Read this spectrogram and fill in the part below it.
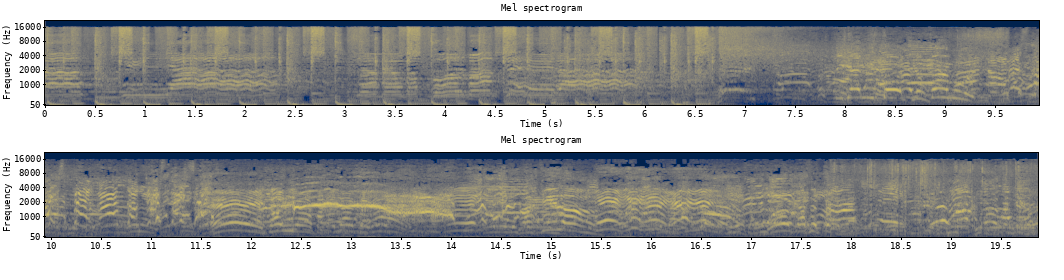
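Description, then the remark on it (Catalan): A dense crowd shouts and yells over one another in chaotic, agitated bursts, with scattered screams and running commotion as Guardia Civil riot police clash with people protesting the start of works without prior notice at the Can Bernat estate in Sant Rafel, after a short stretch of steady rhythmic noise. “Estem escoltant una de les escenes de tensió viscudes entre els antiavalots de la Guàrdia Civil i la gent que protestava per l'inici d'unes obres sense notificació prèvia a la finca de Can Bernat a Sant Rafel.”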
